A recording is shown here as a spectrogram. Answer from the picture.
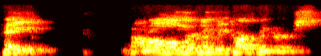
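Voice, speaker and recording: Talking at a very fast pace, a man with a dark, mellow tone is heard with audible room echo. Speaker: carpentry instructor. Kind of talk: presentation to a board. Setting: board meeting.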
